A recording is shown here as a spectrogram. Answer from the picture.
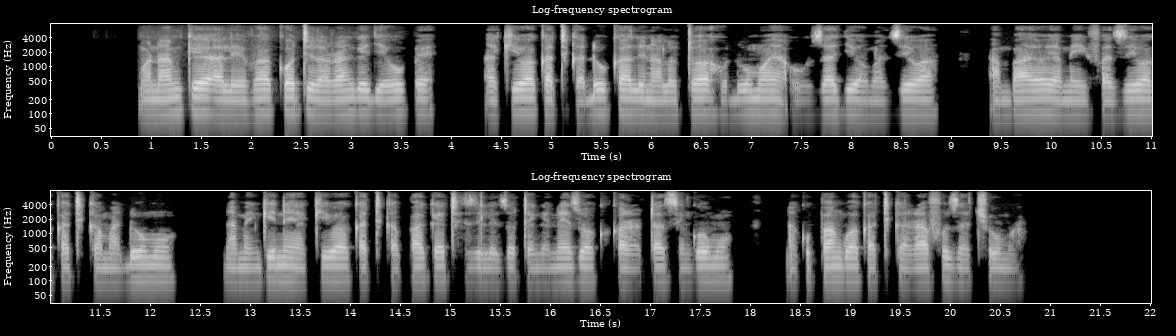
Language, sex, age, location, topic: Swahili, male, 25-35, Dar es Salaam, finance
